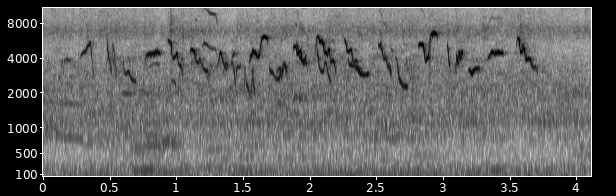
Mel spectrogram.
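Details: Javan white-eye (kecial kuning) singing a masteran tutoring recording for caged birds: a rapid, high twittering run of thin, sharply slurred notes that bounce up and down without a pause for about four seconds over a faint low hum.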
